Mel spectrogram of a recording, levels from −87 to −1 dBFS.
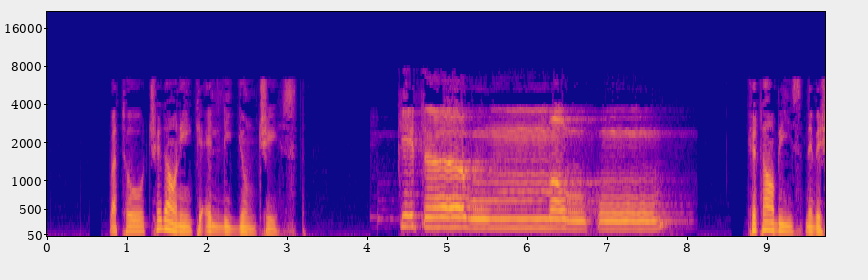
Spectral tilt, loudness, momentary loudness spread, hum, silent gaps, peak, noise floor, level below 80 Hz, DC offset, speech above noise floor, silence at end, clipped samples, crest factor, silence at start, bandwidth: -5.5 dB/octave; -23 LUFS; 10 LU; none; 8.59-8.65 s; -4 dBFS; -67 dBFS; -42 dBFS; under 0.1%; 45 dB; 0 s; under 0.1%; 20 dB; 0.8 s; 7.6 kHz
